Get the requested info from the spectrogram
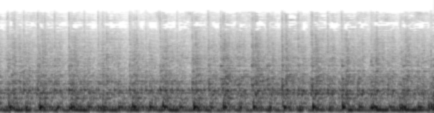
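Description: Chenda drums beaten with sticks in a fast, dense, continuous rhythm, the traditional percussion for a Theyyam dance.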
